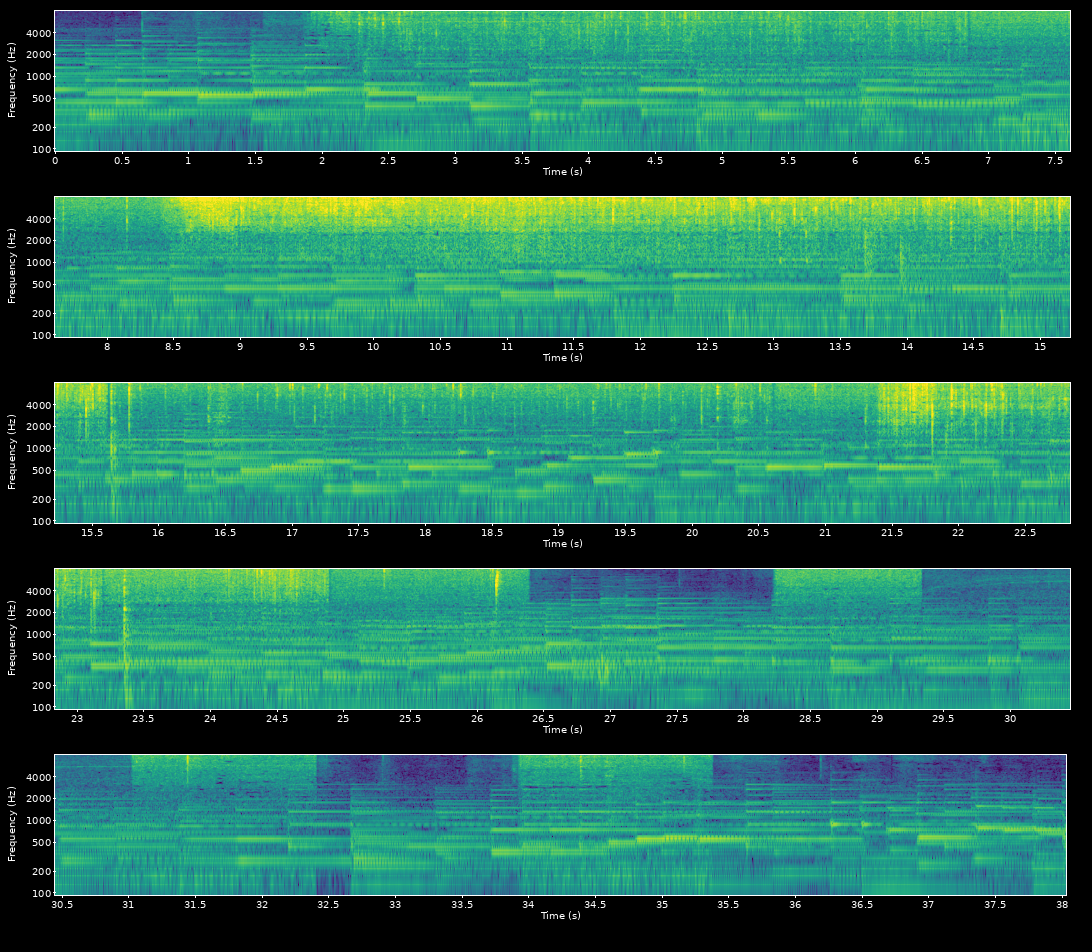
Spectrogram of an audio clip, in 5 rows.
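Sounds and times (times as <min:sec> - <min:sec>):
background music: 0:00.0 - 0:38.0
pancakes sizzling in hot oil: 0:02.0 - 0:26.4, 0:28.3 - 0:29.4, 0:31.1 - 0:32.4, 0:34.0 - 0:35.4.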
